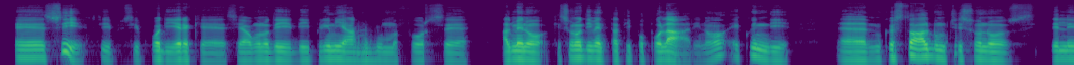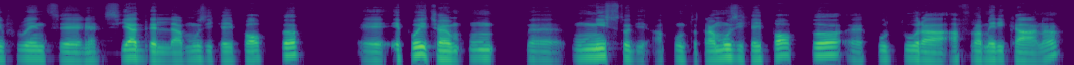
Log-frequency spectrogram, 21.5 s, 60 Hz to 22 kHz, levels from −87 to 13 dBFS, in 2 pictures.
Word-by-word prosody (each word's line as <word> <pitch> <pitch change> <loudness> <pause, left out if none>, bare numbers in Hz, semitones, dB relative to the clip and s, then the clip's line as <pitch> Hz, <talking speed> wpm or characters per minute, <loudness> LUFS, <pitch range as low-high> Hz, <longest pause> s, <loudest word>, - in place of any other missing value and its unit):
Ehm, 130 0 +1
sì, 130 - -1
sì, 115 -4 -12
si 110 - -17
può 115 - +1
dire 110 0 +3
che 95 -3 -9
sia 100 - -4
uno 110 +2 -1
dei 105 -1 -2
dei 105 +1 -7
primi 115 +2 -1
album 100 -1 -5
forse 100 -3 -8 0.3
almeno, 110 -1 +4
che - - -27
sono 125 +3 +3
diventati 120 -3 -1
popolari, 90 +1 +3
no, 145 - -4
e 130 - -14
quindi, 110 -9 -3 0.5
ehm, 105 0 -1
in 115 - -10
questo 130 +3 +4
album 135 -3 +5
ci 115 - -10
sono 110 -4 0
s - - -23
delle 115 0 -2
influenze 115 -3 -4
sia 130 +3 +4
della 100 -4 -1
musica 115 -1 -8
hip 110 0 -7
hop 120 +8 +2 0.6
e 105 -2 -6
e 135 - -4
poi 165 +2 +6
c'è 120 - +4
un 115 0 +3
un, 125 0 -2 0.3
uhm, 110 -2 -10
un 130 0 -4
misto 140 -1 +3
di 110 -2 -13
appunto 110 +2 -12
tra 110 -1 0
musica 120 -1 +1
hip 120 0 -5
hop 155 +2 +4
e 100 -2 -13
cultura 115 -4 -1
afroamericana 110 - -2
115 Hz, 150 wpm, -25 LUFS, 105-125 Hz, 0.6 s, poi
